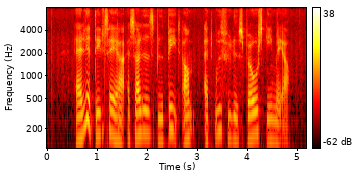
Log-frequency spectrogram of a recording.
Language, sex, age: Danish, female, 60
